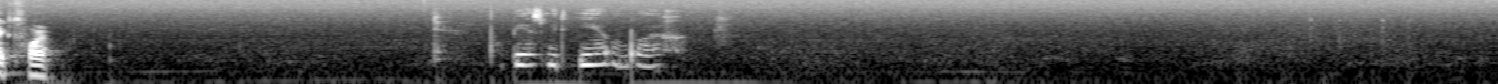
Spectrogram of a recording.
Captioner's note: silence in the background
